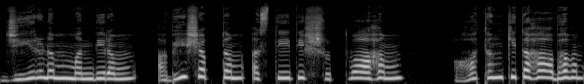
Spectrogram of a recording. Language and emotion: Sanskrit, fearful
